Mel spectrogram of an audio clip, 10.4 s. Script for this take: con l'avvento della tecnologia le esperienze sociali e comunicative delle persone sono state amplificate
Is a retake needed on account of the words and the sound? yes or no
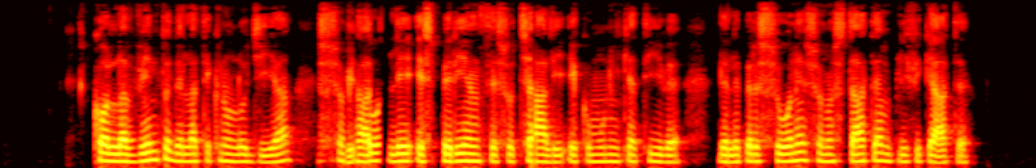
yes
